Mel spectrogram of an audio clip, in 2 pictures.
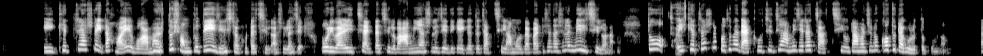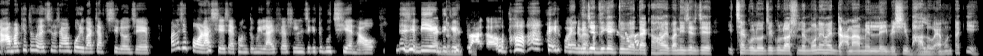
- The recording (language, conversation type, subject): Bengali, podcast, পরিবারের প্রত্যাশা আর নিজের ইচ্ছার মধ্যে ভারসাম্য তুমি কীভাবে সামলাও?
- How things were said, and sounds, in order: laughing while speaking: "আমারও তো"; stressed: "মিলছিল"; laughing while speaking: "নিজে বিয়ের দিকে একটু আগাও বা এরকম একটা ব্যাপার"; unintelligible speech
